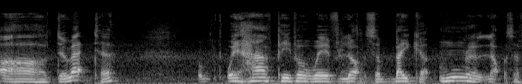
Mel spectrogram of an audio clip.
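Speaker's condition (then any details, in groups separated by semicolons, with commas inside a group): Down syndrome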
